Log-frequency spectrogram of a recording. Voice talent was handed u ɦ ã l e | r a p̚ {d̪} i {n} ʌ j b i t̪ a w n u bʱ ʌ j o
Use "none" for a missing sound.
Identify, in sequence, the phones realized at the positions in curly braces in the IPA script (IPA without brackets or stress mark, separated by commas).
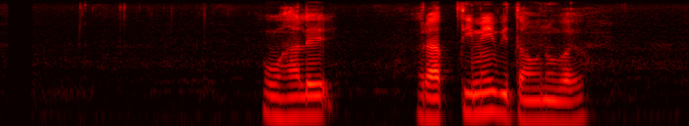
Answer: t̪, m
